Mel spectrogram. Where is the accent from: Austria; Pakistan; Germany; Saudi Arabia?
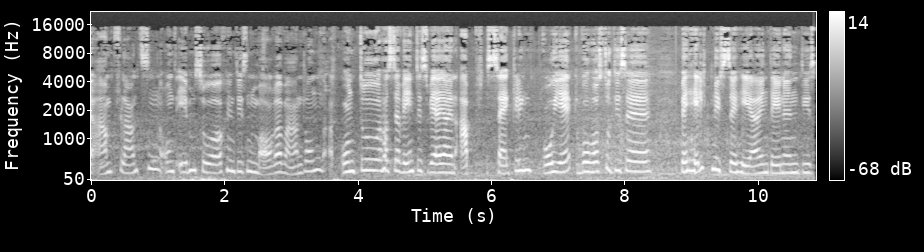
Austria; Upper Austria; ich da. bin auch aus Oberösterreich.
